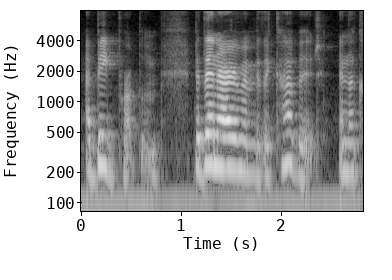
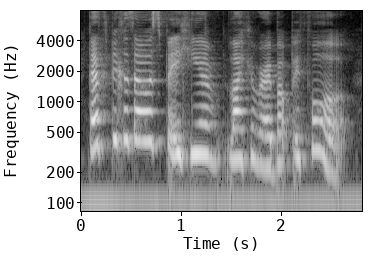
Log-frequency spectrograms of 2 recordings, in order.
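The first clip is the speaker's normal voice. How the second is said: a hint of high-pitched robot; 7 semitones higher, 4 dB louder than usual. A narrator's reading. Boy explaining to his sister, slipping into robot voice. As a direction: lightly put on a robot voice. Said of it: "you said it like a robot".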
